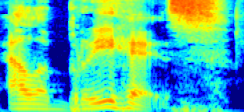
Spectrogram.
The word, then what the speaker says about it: Alebrijes: It's Alebrijes.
